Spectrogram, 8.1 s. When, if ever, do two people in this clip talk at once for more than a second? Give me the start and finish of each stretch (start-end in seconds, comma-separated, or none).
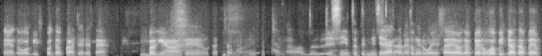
4.2-6.3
